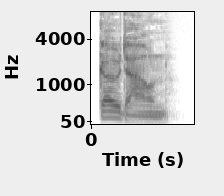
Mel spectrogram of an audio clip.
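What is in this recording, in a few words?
"godown", British English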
